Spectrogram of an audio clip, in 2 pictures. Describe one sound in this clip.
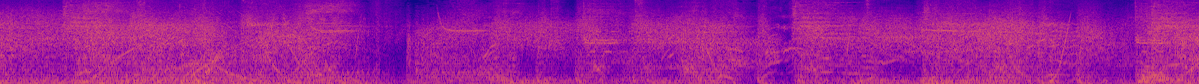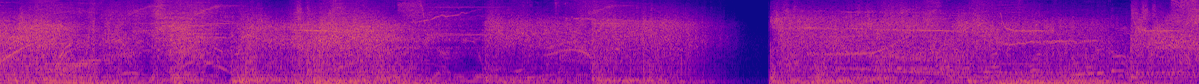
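Punches and kicks thud and smack in quick bursts.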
